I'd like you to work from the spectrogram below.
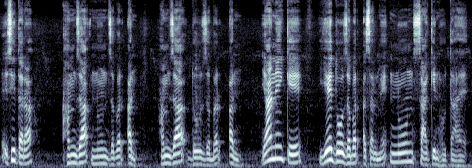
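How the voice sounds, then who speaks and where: High-voiced man drilling letter sounds. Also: animated, dark tone, slight background noise. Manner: drills each letter slowly, then explains rules quickly. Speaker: Quran reading teacher. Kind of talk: slow letter-by-letter recitation lesson.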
